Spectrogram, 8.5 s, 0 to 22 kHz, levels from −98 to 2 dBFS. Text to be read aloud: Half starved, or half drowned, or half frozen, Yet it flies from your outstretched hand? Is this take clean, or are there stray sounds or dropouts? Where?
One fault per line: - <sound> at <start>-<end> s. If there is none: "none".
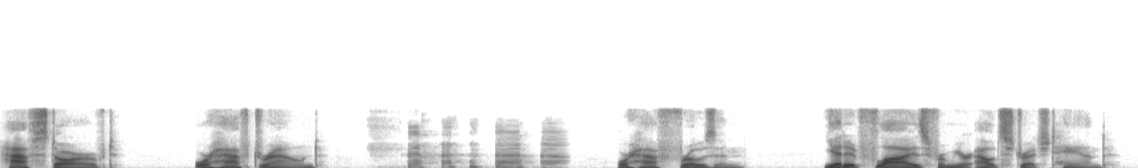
- laugh at 2.7-4.3 s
